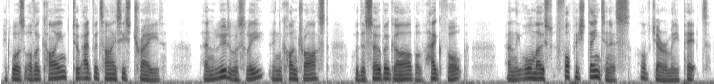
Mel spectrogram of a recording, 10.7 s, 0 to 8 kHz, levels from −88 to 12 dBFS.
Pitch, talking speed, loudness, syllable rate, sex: 125 Hz, 150 wpm, -19 LUFS, 4.9 syllables/s, male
